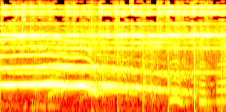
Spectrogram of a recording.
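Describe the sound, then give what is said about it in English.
A hand bell is rung rapidly and loudly by a guest. Its clapper strikes again and again while bright metallic tones ring on continuously underneath, with a faint voice rising in the background. “Okay, so now you get to ring the bell.”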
